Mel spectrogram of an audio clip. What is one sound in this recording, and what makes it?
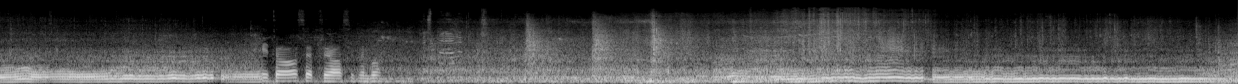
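Gravel crunches and sprays under a rally car's tyres.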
